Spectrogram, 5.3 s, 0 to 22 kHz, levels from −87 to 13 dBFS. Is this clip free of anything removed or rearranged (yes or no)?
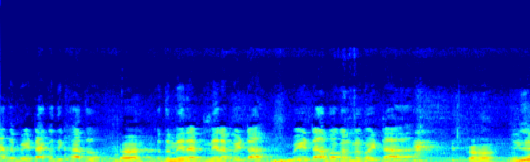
yes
